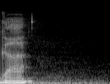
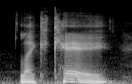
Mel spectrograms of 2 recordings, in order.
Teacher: it's what we call a soft consonant, because it's voiced while you pronounce it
